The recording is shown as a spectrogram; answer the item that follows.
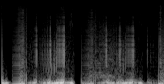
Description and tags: One in a series of weird glitchy percussion sort of sounds and beats torn apart. Weird and messy, just right for something a little extra.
